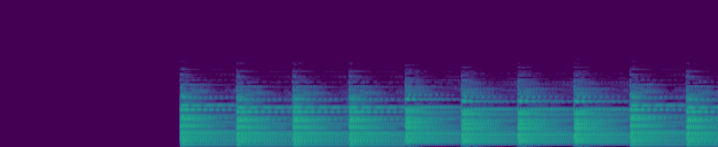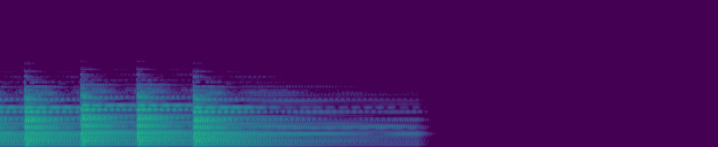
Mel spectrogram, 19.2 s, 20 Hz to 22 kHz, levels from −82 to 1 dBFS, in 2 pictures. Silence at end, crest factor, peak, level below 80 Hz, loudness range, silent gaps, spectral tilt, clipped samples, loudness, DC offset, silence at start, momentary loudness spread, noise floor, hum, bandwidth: 4 s; 20 dB; -14 dBFS; -68 dBFS; 7 LU; none; -11.5 dB/octave; under 0.1%; -32 LUFS; under 0.1%; 2.4 s; 13 LU; -62 dBFS; none; 4.2 kHz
